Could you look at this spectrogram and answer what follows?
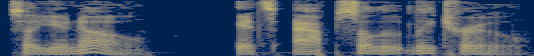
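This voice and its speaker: A man's voice: rumbling low, moderate pace, gravelly, a little mellow, no room sound, clean studio sound. A man acting as a folksy storyteller, narrating an audio drama directly to listeners. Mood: folksy, wistful. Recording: music behind.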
